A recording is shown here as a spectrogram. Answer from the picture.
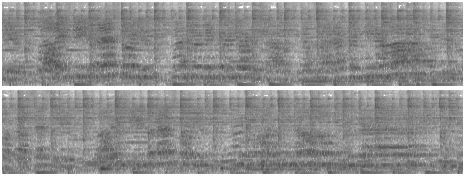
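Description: Children's choir singing a song over instrumental accompaniment with a steady, repeating bass beat.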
